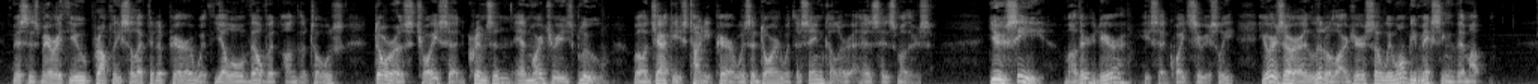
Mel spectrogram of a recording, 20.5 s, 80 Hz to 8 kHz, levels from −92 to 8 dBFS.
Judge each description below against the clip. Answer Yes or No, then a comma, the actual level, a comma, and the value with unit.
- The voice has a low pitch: Yes, low, 110 Hz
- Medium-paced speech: Yes, average, 160 wpm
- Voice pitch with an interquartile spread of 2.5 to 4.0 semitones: No, average, 4.8 semitones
